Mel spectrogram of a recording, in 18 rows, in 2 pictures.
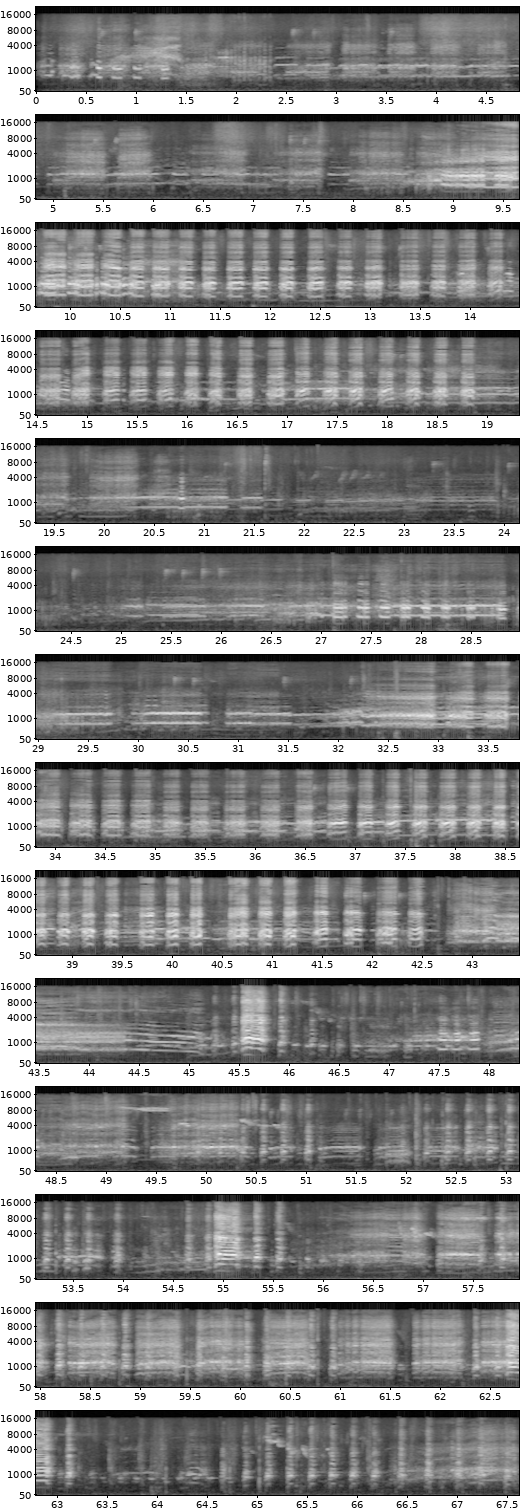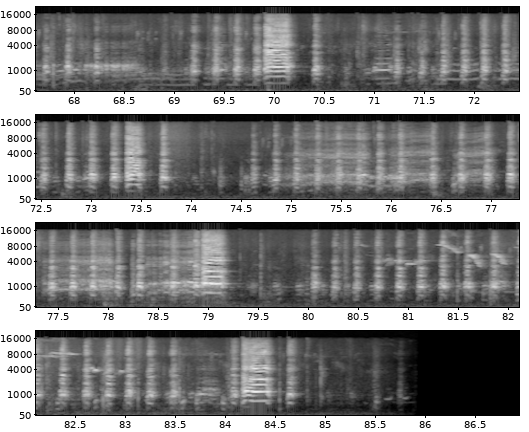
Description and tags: Chicken close
Stereo field recording inside a chicken house. Some got very close. Excited clucking, some rooster crowing.
Recorded with Tascam DR 40
field-recording, picking, chicken, rooster, farm, chickens, hens, clucking, close, ambience, atmosphere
